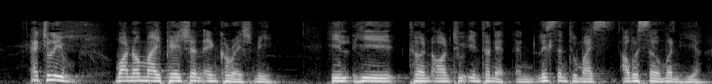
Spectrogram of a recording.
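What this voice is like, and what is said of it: Thai-accented English. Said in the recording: “he put you to be born in Thailand ... you have to speak accent in America ... your accent is not too bad. It's good. It's fun.”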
